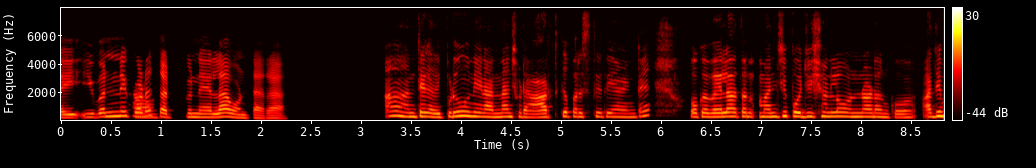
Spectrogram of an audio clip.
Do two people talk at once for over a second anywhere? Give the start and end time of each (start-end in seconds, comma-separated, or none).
none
